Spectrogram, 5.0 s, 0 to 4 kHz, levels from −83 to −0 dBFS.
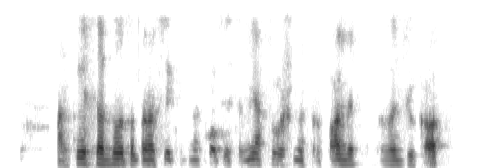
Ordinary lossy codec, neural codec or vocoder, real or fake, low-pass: AAC, 32 kbps; codec, 44.1 kHz, 2.6 kbps, SNAC; fake; 3.6 kHz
